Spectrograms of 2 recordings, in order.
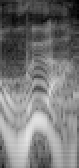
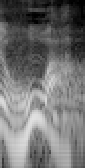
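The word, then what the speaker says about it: רוח: Le mot esprit, par contre, en hébreu, c'est le mot rua, ou on peut prononcer roua.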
